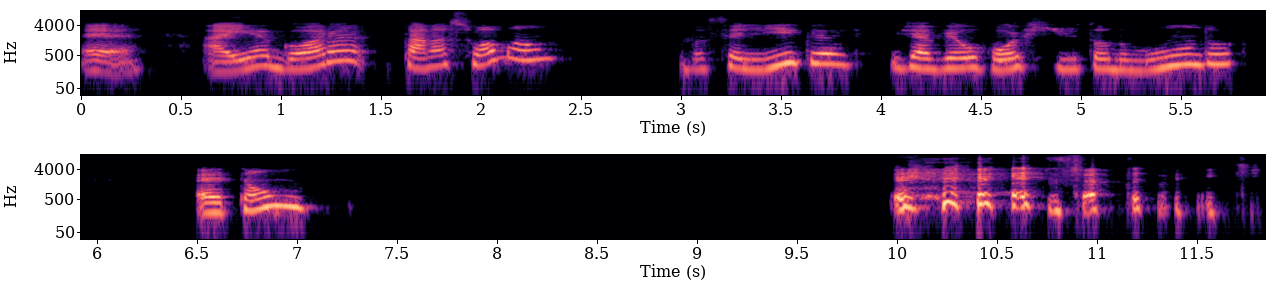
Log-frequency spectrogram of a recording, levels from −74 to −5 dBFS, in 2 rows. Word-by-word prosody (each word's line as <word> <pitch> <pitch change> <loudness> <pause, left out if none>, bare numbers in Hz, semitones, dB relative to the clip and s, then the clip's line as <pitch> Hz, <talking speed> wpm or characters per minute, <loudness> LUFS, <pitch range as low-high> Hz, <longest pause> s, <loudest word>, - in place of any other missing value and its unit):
É. - - -3 0.3
Aí 160 +5 -1
agora, 230 - -1
está 205 -3 -1
na 230 +3 -3
sua 270 +3 -2
mão. 370 0 -3 0.6
Você 190 +4 -8
liga 275 +8 0 0.2
e - - -11
já 205 -2 +2
vê 200 +1 -3
o 205 - +1
rosto 200 +1 -3
de 190 -2 -11
todo 190 -2 -6
mundo. 255 +10 -3 0.7
É 195 - +5
tão 280 +9 +2 2.9
Exatamente 320 - +3
230 Hz, 100 wpm, -23 LUFS, 195-295 Hz, 2.9 s, É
